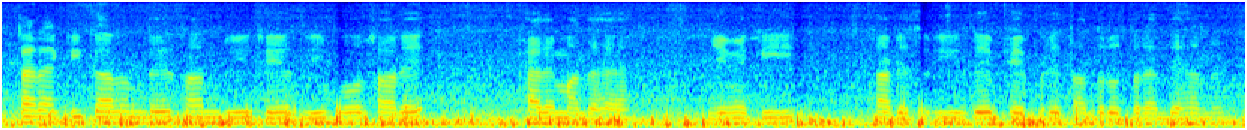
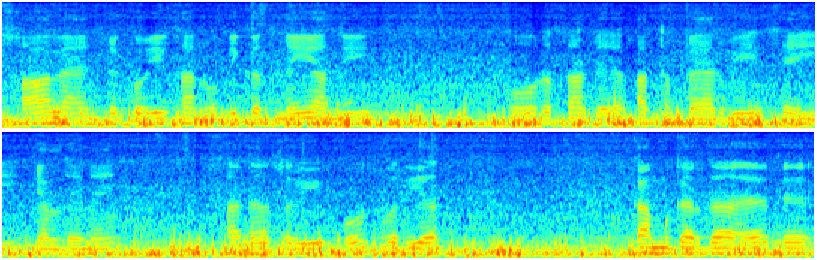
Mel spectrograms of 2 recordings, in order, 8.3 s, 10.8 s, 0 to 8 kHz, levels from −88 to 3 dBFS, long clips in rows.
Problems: constant background noise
